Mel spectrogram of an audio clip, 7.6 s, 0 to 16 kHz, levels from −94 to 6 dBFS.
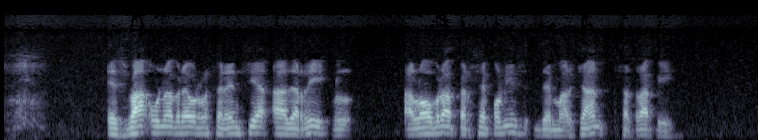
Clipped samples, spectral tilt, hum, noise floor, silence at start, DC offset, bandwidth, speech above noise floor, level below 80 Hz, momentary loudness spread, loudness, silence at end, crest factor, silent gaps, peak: under 0.1%; -7.5 dB/octave; none; -71 dBFS; 0.15 s; under 0.1%; 11 kHz; 47 dB; -60 dBFS; 21 LU; -25 LUFS; 0.9 s; 24 dB; none; -2 dBFS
